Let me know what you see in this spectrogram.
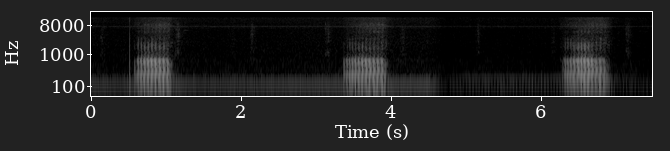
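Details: Sleeping King Charles spaniel snoring loudly in three rattling bursts, about 21 a minute.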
